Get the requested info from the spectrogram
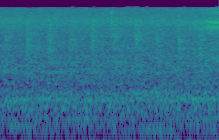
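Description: Faint, quick, even ticking, several ticks a second, over a low steady hum.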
